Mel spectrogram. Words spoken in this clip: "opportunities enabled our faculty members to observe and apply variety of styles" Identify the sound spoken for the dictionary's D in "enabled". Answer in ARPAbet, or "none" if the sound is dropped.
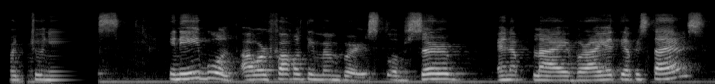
D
